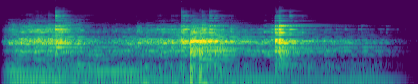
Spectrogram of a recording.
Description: Hi hat, contact mic, Marbles; musicradar; contact mic madness; Raw

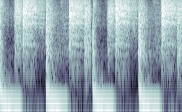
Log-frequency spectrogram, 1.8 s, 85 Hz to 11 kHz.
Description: drum 130 groove; Techno Trance Essentials

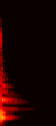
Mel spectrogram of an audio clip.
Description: BONGO LO OP; CUBA

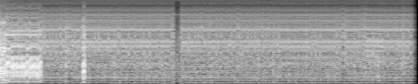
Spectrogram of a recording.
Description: Noise, Pick Up Coil Noise; contact mic madness

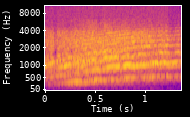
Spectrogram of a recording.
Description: ALARM; Best Service; XXL Production Effects; ALARMS; Sample CDs

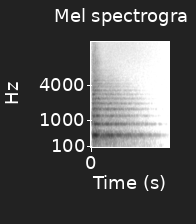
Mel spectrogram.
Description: STR SEC, STRINGS; Roland - LA Composer vol. 1

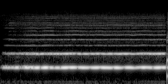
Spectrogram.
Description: MIXED CHORUS

